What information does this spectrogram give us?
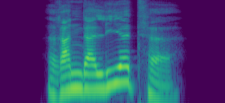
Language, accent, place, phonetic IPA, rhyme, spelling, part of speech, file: German, Germany, Berlin, [ʁandaˈliːɐ̯tə], -iːɐ̯tə, randalierte, verb, De-randalierte.ogg
- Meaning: inflection of randalieren: 1. first/third-person singular preterite 2. first/third-person singular subjunctive II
